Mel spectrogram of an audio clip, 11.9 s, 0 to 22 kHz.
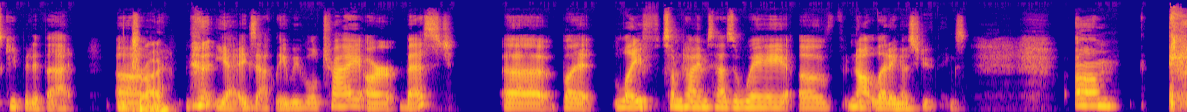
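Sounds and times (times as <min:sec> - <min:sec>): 
speech: 0:00.1 - 0:11.8
person coughing: 0:01.2 - 0:01.7.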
